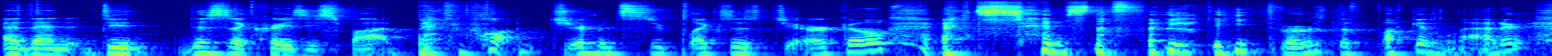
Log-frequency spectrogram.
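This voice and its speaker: At a moderate pace with hardly any pauses, a man speaks in an ordinary speaking voice, fairly high-pitched and with ordinary pitch variation. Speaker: wrestling podcast host. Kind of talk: casual chat.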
